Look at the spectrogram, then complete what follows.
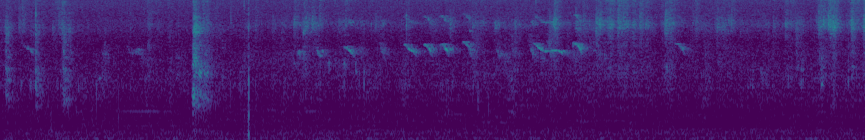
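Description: A cat crunching dry kibble from a steel bowl, faint and irregular, with a short thump just before two seconds and a sharp click about half a second later. A run of faint, quick high chirps comes in the background between about three and six seconds in.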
